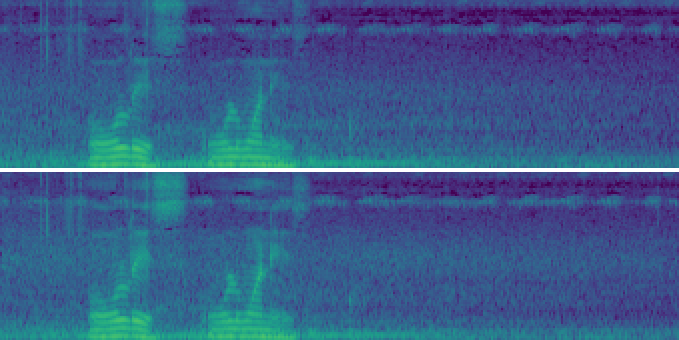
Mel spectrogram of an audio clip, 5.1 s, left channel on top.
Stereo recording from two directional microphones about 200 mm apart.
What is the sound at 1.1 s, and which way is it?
Speech, 30° left (ahead or behind).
